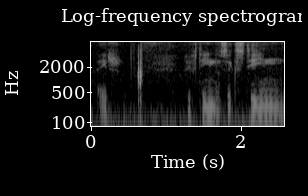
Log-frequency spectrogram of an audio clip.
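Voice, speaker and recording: Speaking in a German accent, a man holds a fairly low pitch with a monotone, flat intonation. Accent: German accent in English, generic European. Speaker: vlogger. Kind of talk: casual monologue while walking. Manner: halting with many fillers and repetitions.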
